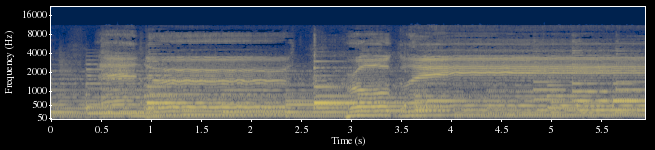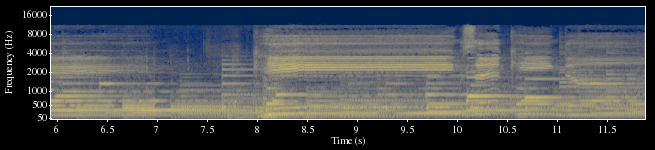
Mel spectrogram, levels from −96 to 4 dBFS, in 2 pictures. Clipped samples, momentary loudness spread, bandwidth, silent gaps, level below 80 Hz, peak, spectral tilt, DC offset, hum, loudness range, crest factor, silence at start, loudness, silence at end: under 0.1%; 7 LU; 11.5 kHz; none; -56 dBFS; -4 dBFS; -4 dB/octave; under 0.1%; none; 3 LU; 18 dB; 0 s; -20 LUFS; 0 s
